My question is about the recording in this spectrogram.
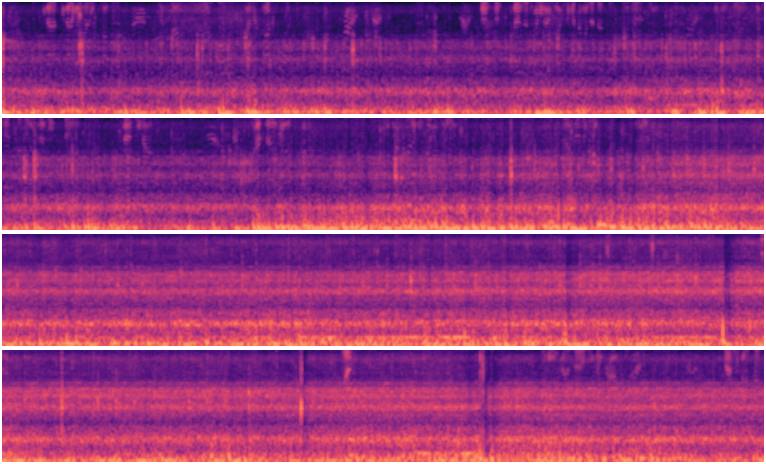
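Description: Road noise from riding a bicycle in motor traffic: vehicles running past and wind on the microphone, growing louder about five seconds in and staying loud.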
